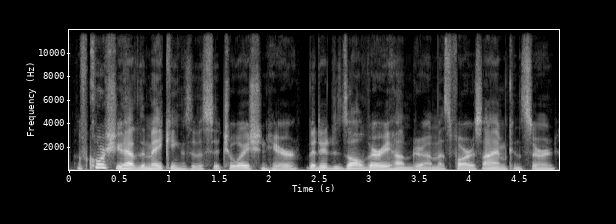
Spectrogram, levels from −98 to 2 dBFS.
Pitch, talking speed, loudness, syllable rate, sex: 130 Hz, 270 wpm, -19 LUFS, 6.7 syllables/s, male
